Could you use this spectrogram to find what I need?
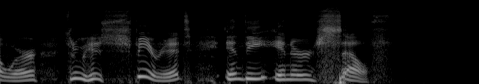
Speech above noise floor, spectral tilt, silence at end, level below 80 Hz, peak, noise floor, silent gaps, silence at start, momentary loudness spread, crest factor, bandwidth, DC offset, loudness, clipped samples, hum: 44 dB; -4.5 dB/octave; 0.9 s; -56 dBFS; -18 dBFS; -79 dBFS; none; 0 s; 10 LU; 18 dB; 16 kHz; under 0.1%; -35 LUFS; under 0.1%; none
